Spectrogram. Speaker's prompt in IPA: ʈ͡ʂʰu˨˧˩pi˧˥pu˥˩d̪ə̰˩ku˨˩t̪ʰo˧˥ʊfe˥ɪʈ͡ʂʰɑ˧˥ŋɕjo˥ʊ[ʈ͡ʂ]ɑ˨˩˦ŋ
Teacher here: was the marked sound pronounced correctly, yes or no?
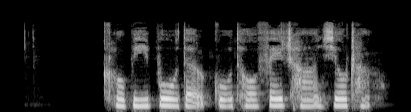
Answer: no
